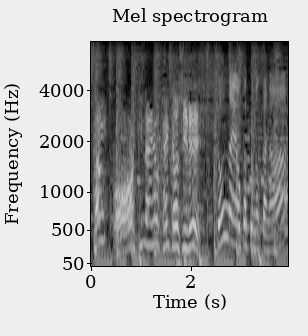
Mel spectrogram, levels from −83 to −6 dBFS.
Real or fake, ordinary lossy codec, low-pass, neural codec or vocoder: real; none; none; none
